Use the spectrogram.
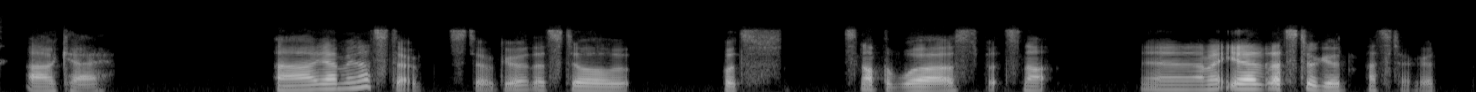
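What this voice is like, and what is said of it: Australian accent. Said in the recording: “I'm assuming your accent is Australian, right?”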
